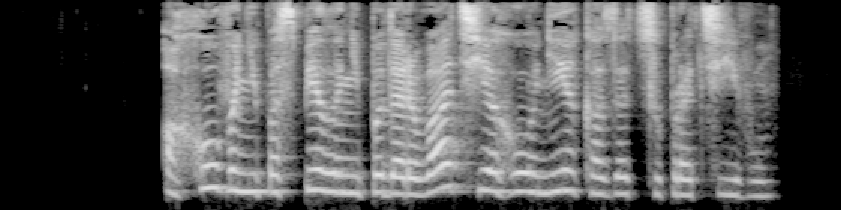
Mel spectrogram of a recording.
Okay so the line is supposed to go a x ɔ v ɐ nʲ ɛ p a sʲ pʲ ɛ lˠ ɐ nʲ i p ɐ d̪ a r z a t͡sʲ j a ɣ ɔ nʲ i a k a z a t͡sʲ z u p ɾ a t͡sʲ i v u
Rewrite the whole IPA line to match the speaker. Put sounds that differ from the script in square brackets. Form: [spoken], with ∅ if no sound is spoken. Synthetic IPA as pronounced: a x ɔ v ɐ nʲ ɛ p a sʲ pʲ ɛ lˠ ɐ nʲ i p ɐ d̪ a r [v] a t͡sʲ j a ɣ ɔ nʲ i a k a z a t͡sʲ [s] u p ɾ a t͡sʲ i v u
